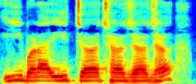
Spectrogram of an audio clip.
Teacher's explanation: जब भी हम ई बड़ा ई च छ ज झ बोलते हैं तो ये तालव्य से बोलते हैं, तालु से बोलते हैं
